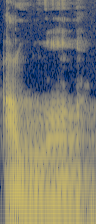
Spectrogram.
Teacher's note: Lafdul jalalah atau lebih spesifiknya huruf lam didahului fathah, maka dibaca tebal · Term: tabhim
